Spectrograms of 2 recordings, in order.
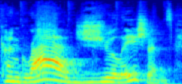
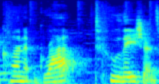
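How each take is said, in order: First: No clear T sound is pronounced in the middle. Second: A clear T sound is pronounced in the middle. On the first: The speaker calls it right. "We say congratulations" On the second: The speaker calls it wrong. "we don't pronounce the T. We do not say congratulations"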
